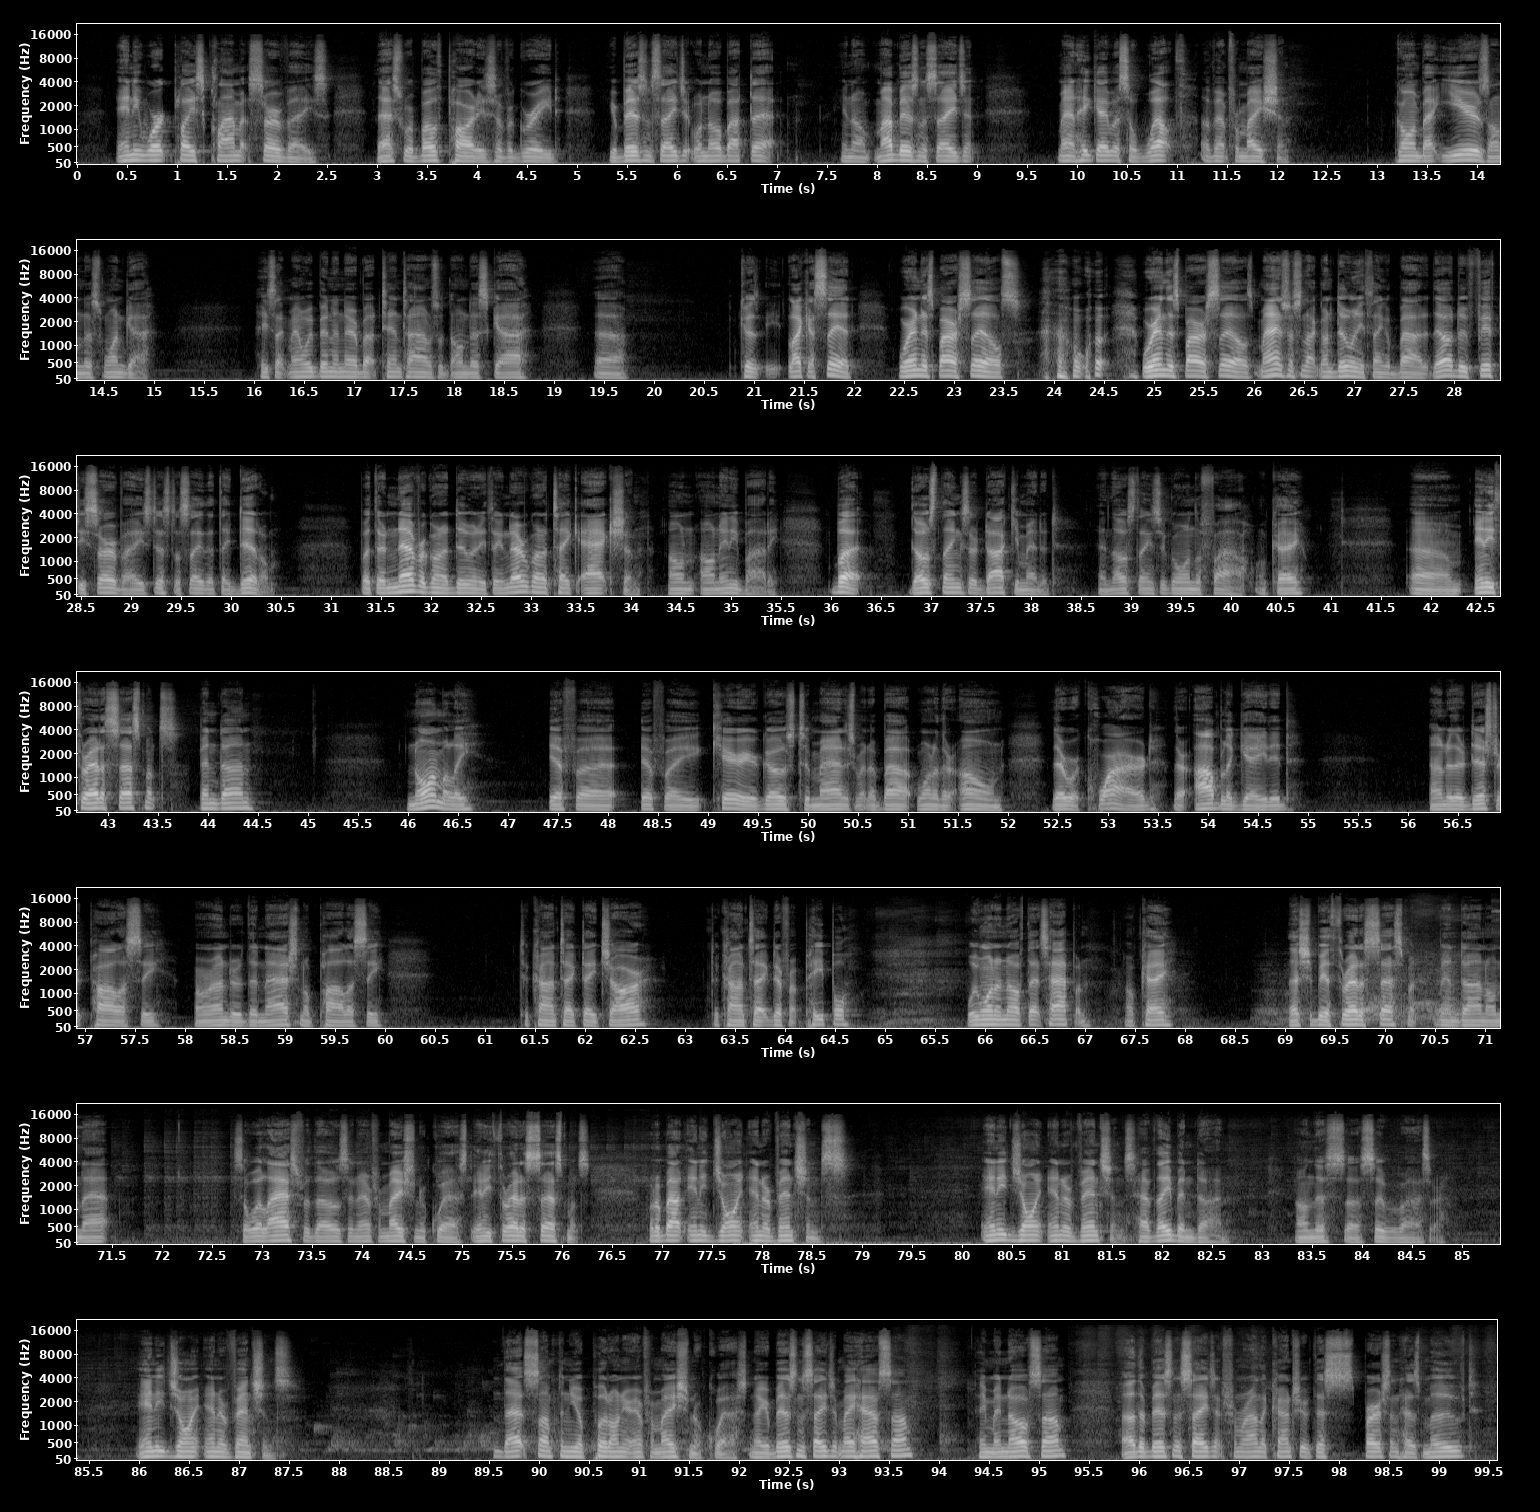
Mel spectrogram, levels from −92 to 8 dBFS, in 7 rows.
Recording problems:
household noises; faint; from 1:04 on; 25 dB below the speech

